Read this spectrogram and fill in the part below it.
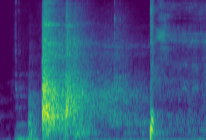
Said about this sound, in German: hat gerade alles umgeschmissen bei sich.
